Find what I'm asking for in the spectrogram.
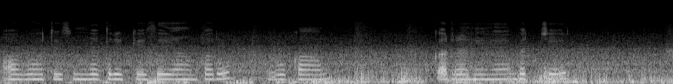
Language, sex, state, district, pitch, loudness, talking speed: Hindi, female, Punjab, Pathankot, 235 Hz, -18 LUFS, 125 wpm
